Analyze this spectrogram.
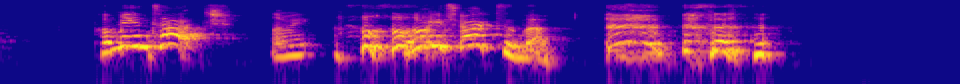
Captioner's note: laughs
